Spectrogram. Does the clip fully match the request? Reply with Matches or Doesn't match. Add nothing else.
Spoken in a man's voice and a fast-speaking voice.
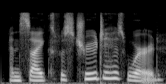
Doesn't match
